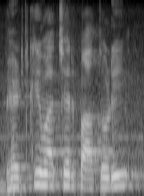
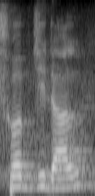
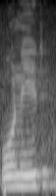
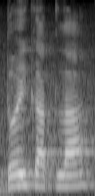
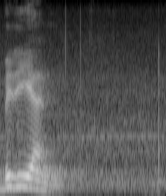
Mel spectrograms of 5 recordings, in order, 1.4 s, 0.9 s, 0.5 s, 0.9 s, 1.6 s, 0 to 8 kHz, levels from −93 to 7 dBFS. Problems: constant background noise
